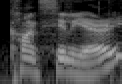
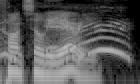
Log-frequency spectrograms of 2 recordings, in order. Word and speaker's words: consigliere: How do you pronounce this? Hold on. Consigliere. Conciliary? Consigliere.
